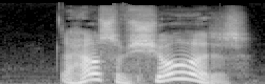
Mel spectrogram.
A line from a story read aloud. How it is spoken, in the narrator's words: I cried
